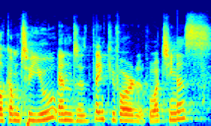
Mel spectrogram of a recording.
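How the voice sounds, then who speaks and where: This woman speaks with a Portuguese accent. Her pitch is medium, with ordinary variation. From Portugal. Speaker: project coordinator. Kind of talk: conference opening speech. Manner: halting.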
